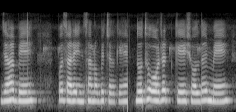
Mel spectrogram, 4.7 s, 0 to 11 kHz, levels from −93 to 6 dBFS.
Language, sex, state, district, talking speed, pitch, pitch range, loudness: Hindi, female, Arunachal Pradesh, Papum Pare, 175 wpm, 235 Hz, 230-245 Hz, -16 LUFS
